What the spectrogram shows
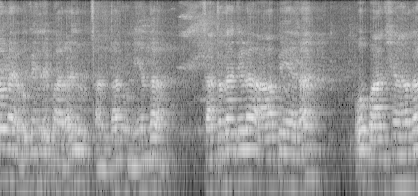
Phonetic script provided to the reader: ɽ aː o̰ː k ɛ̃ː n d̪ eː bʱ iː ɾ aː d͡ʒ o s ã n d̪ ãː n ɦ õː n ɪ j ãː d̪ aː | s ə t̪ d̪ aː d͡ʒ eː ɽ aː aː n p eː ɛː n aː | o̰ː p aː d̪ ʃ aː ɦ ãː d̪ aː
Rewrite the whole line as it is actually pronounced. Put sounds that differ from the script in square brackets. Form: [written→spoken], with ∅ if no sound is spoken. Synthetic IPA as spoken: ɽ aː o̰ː k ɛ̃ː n d̪ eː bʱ [iː→aː] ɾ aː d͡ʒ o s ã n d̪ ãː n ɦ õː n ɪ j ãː d̪ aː | s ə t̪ d̪ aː d͡ʒ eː ɽ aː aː [n→∅] p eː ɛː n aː | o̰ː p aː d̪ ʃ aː ɦ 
